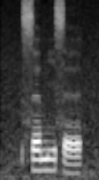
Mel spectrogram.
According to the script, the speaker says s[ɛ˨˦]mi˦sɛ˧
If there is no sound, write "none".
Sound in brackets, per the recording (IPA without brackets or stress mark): ɛ˦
